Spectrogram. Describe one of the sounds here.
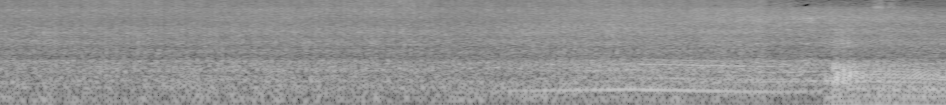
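A bus engine hums steadily and rises in pitch as the bus turns.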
